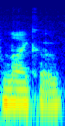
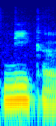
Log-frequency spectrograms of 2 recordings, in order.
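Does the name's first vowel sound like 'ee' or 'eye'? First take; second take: eye; ee. First: The first vowel sounds like 'eye'. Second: The first vowel sounds like 'ee'. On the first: The speaker calls it right. "it is clearly Nyko as it is on the box itself" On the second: The speaker calls it wrong. "some people will pronounce the company's name as Nico"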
